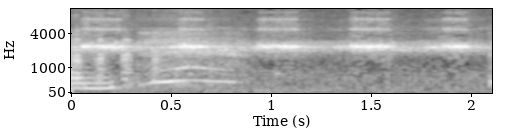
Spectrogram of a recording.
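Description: Cricket chirping, a high even run of rapid chirps about four a second, loud and clean: the stock 'crickets' sound effect that marks an awkward silence after a joke.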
